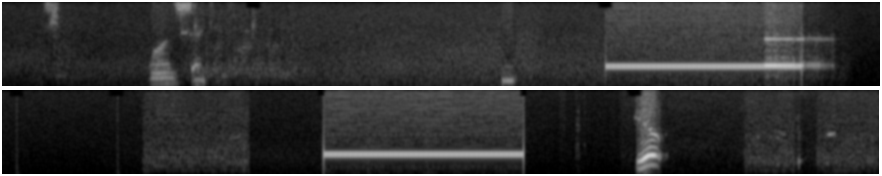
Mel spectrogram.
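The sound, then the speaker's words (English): A telephone tone heard while a wrong number is dialed: two steady, mid-pitched tones of about two seconds each, separated by a quiet gap, with short voice-like sounds before, between and after them. “We're sorry. Your call did not go through. I know what's going on. I'm dialing the wrong number.”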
